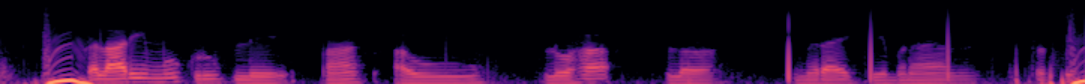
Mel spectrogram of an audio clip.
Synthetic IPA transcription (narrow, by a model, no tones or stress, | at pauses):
kəlaɾimukɾuplepãt͡ʃ | a̰u | loɦa | lə | meɾajkebənalt̪ət̪ʰe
